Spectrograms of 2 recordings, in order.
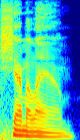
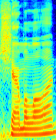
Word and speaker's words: Shyamalan: M Night M Night Shyamalan that's how you say it but M night shyamalam is how he said in my crib Mountain Shyamalan m not shamalam shamalam um but uh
